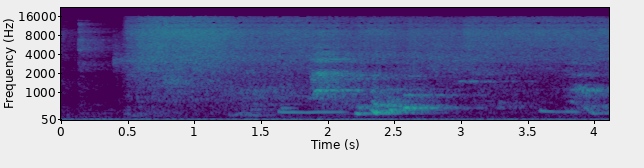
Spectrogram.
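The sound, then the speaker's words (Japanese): A shower runs in a bathroom: loud, steady hissing spray of water that starts after a brief quieter moment, with faint whining tones rising and falling beneath it. “うるさい、シャワーの音うるさい。”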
